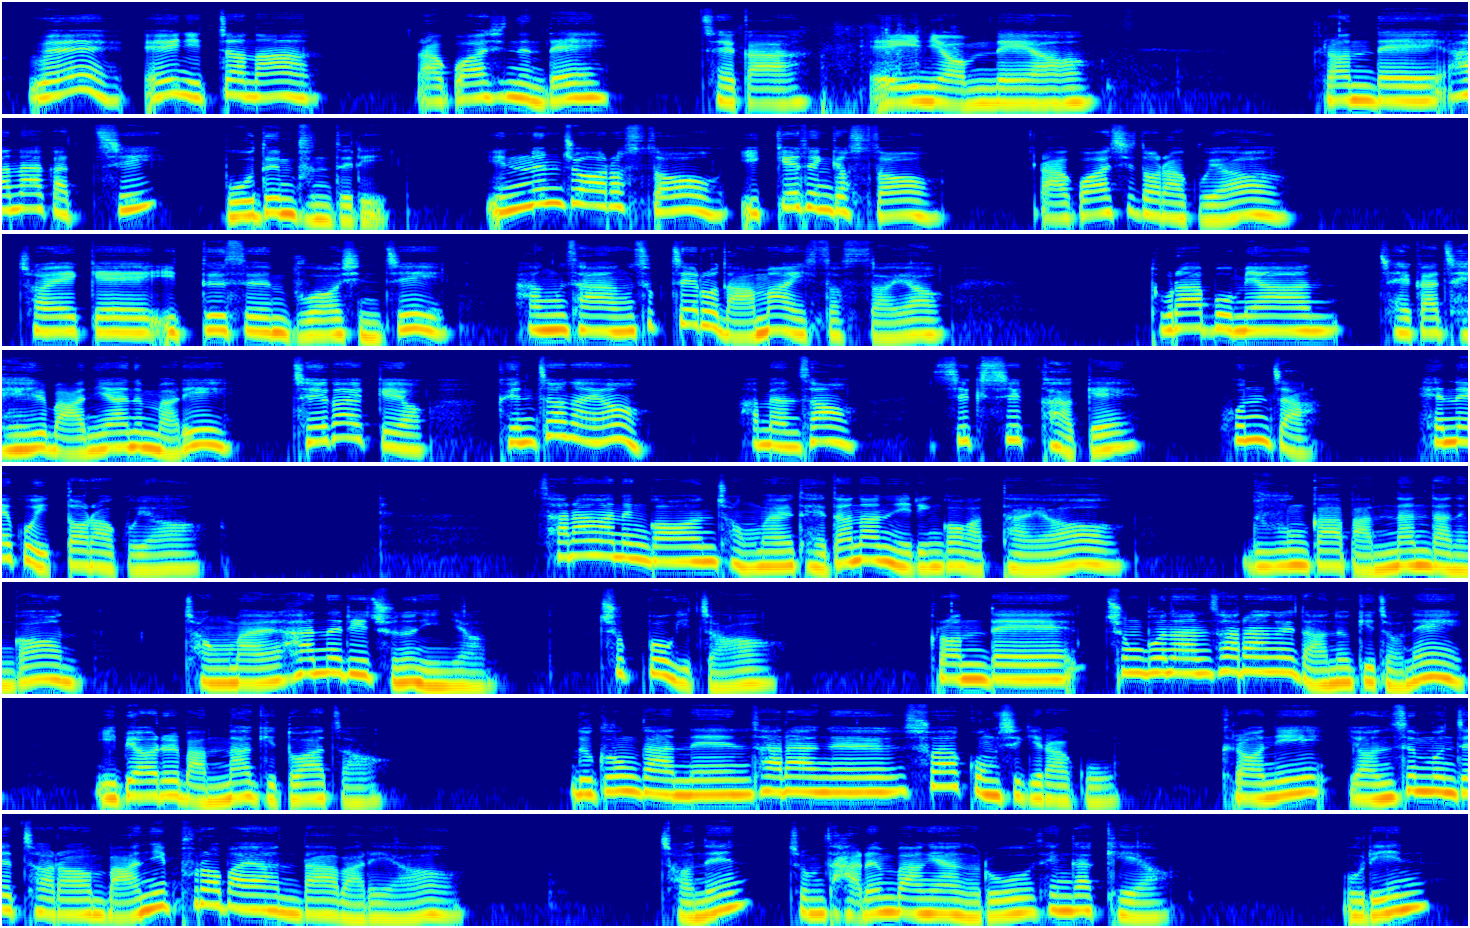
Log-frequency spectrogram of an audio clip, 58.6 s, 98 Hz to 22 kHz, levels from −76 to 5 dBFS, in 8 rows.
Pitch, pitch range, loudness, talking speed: 195 Hz, 175-230 Hz, -27 LUFS, 225 characters per minute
